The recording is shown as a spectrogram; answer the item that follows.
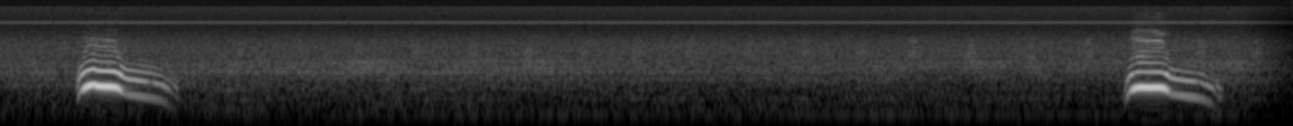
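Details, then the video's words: Eurasian eagle-owl hooting in rocky terrain in Ciudad Real, Spain, captured by a Browning Spec Ops Advantage trail camera; two deep, short hoots spaced about seven seconds apart, with near silence between them. "Gran Duque llamando"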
